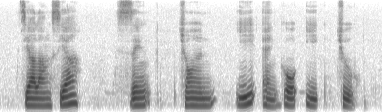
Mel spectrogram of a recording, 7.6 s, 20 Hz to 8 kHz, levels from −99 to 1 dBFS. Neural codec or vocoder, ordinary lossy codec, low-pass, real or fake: none; none; none; real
